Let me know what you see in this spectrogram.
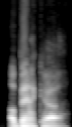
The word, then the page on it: abaca: American English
